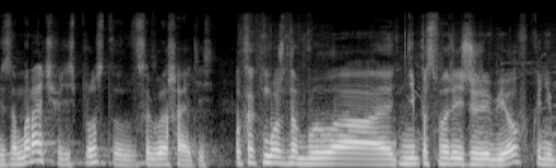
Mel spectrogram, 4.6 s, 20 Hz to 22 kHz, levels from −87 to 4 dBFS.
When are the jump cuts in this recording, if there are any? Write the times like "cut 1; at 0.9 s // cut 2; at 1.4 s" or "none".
cut 1; at 2.0 s // cut 2; at 3.3 s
